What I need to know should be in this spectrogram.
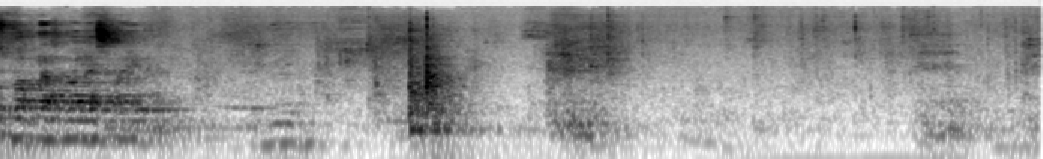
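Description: A man speaks into a microphone in a room with some echo.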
